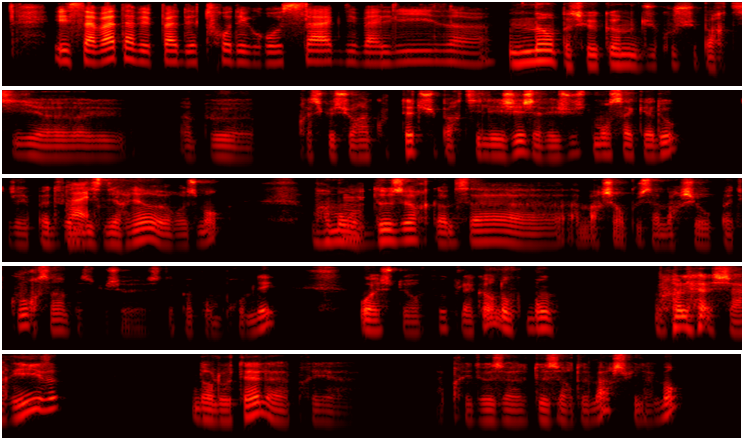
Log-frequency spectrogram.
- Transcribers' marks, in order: laughing while speaking: "voilà"
- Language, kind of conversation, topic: French, podcast, Peux-tu raconter une galère de voyage dont tu as ri après ?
